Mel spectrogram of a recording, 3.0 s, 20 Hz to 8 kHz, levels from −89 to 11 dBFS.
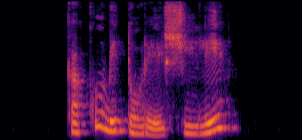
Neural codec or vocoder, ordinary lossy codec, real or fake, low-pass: codec, 16 kHz, 4.8 kbps, FACodec; none; fake; none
